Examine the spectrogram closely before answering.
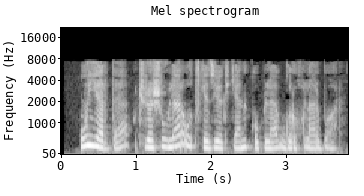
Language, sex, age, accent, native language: Uzbek, female, 18-24, Qashqadaryo, Uzbek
